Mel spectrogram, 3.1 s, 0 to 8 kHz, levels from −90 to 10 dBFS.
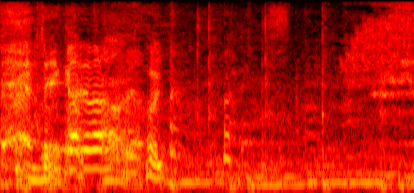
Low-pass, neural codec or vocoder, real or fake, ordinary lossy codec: none; codec, 16 kHz, 4 kbps, FreqCodec, larger model; fake; none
